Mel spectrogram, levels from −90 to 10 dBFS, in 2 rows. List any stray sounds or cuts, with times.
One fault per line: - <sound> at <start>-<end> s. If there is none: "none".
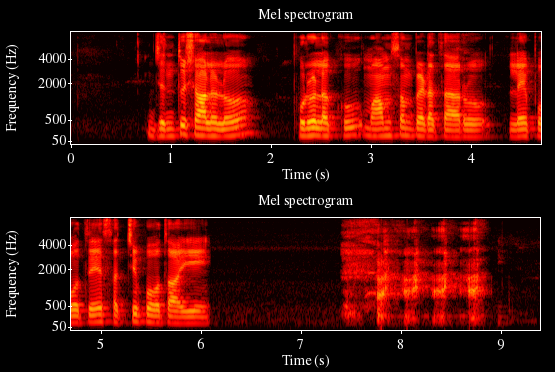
- laugh at 7.4-9.0 s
